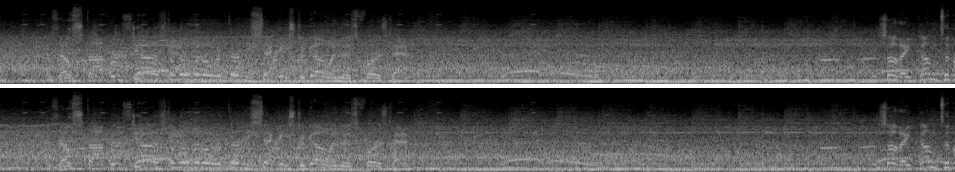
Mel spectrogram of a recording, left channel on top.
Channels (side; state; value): both; normal; correlation 0.54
